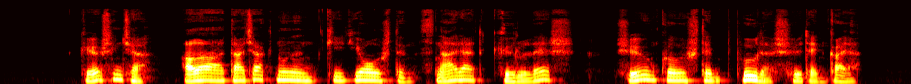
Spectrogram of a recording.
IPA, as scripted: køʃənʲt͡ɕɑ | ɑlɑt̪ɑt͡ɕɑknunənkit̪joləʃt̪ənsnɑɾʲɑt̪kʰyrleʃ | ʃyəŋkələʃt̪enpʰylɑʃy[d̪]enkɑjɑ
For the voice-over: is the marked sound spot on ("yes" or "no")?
no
